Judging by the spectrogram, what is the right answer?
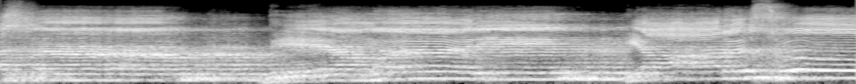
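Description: A man chanting a Kashmiri naat, a devotional poem in praise of the Prophet, solo into a microphone. He sings in long melodic phrases that slide in pitch, with new phrases beginning about two and four seconds in.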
